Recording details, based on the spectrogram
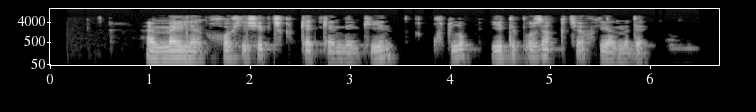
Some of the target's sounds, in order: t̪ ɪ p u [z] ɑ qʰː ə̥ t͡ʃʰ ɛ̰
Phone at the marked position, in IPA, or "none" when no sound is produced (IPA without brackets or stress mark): z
